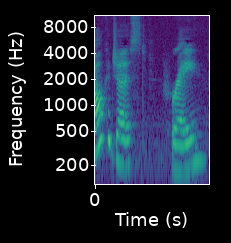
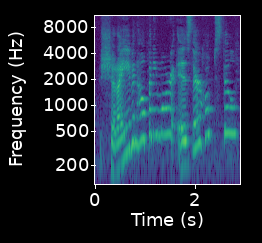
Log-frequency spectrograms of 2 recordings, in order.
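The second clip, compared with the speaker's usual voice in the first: much higher, questioning inner voice; doubting inner voice; 11 semitones higher than usual. Retold or imitated. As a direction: voice the doubt as a thought to herself. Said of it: "when I'm like".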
